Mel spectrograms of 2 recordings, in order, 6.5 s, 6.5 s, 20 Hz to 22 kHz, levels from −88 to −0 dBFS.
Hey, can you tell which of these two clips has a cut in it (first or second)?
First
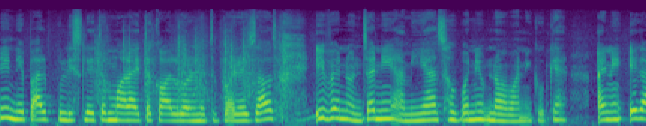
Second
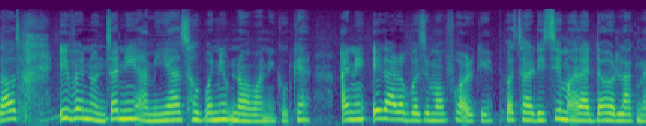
second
